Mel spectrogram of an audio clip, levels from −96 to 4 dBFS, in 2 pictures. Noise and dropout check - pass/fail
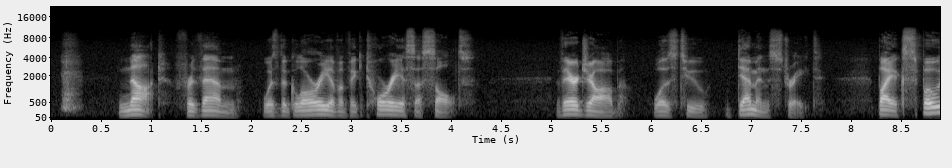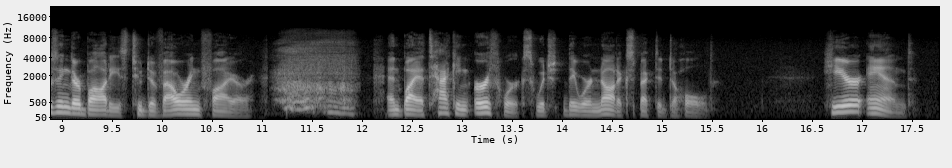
fail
